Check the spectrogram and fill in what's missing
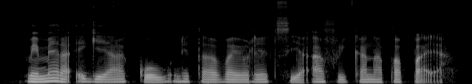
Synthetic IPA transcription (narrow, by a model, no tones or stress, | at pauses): mɪmɛɾa̰ʔɪɡɪjakounɪtavajɔlɛtija̰ʔafɾikanapapa̰ja̰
